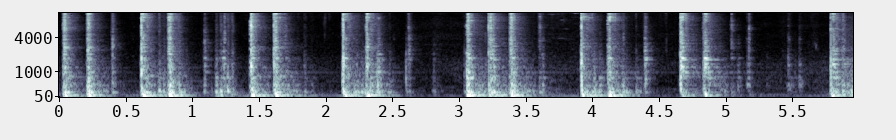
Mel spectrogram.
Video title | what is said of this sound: How to Rebuild a BW 44-81 Transfer Case | You can hear it when it goes all the way down.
